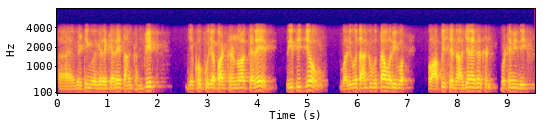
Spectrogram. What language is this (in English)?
Sindhi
